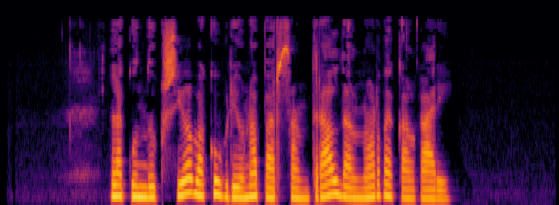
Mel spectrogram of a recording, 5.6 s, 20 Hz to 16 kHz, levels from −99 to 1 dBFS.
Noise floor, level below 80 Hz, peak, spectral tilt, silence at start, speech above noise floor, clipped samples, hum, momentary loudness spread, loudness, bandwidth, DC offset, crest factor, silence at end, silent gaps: -76 dBFS; -66 dBFS; -2 dBFS; -6.5 dB/octave; 1.1 s; 59 dB; under 0.1%; none; 6 LU; -18 LUFS; 11 kHz; under 0.1%; 16 dB; 1.1 s; none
